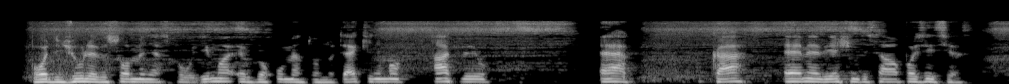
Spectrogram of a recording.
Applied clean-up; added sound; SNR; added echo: classical method Wiener filter.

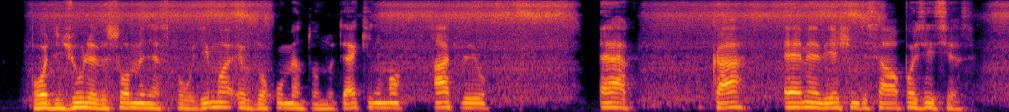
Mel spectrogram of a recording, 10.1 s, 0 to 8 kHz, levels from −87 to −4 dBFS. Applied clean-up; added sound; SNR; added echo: none; Breathing; 9 dB; none.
